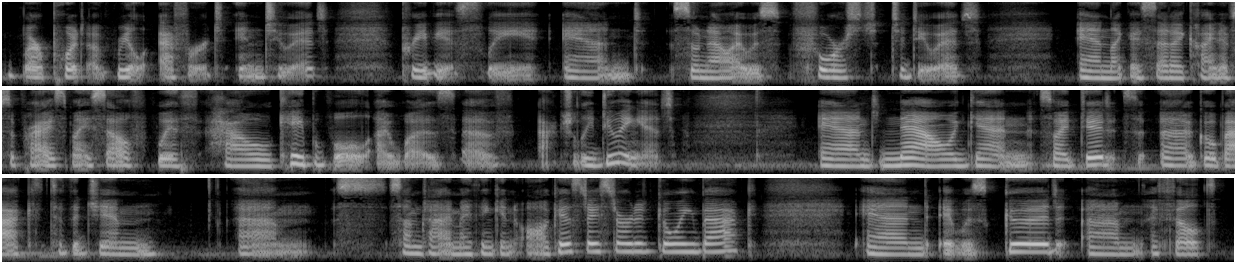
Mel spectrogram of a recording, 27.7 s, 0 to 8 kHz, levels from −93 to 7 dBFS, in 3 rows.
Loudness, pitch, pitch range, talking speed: -29 LUFS, 215 Hz, 195-245 Hz, 140 wpm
